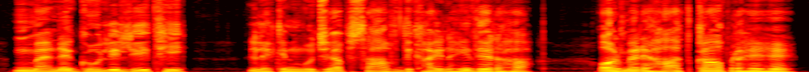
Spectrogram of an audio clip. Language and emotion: Urdu, fearful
